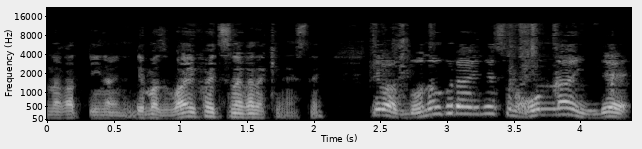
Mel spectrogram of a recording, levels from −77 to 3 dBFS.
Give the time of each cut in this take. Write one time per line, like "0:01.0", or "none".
0:02.4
